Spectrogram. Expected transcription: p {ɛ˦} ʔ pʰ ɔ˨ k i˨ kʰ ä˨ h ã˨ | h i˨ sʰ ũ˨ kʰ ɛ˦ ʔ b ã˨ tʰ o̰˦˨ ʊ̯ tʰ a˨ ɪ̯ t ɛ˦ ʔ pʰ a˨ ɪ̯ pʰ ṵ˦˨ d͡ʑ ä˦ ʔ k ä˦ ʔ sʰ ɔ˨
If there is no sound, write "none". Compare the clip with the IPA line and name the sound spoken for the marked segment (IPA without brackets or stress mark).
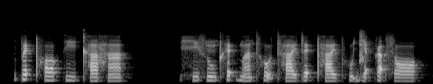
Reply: ɛ˦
